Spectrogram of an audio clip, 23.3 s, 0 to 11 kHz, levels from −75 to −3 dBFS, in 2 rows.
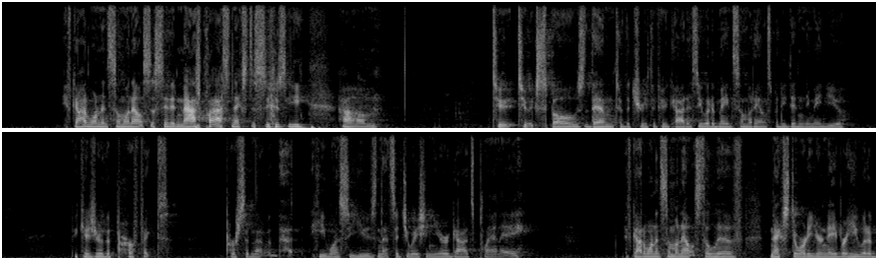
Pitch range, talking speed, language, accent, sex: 125-145 Hz, 180 wpm, English, American, male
